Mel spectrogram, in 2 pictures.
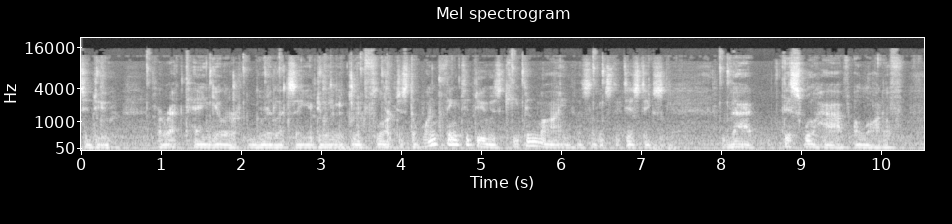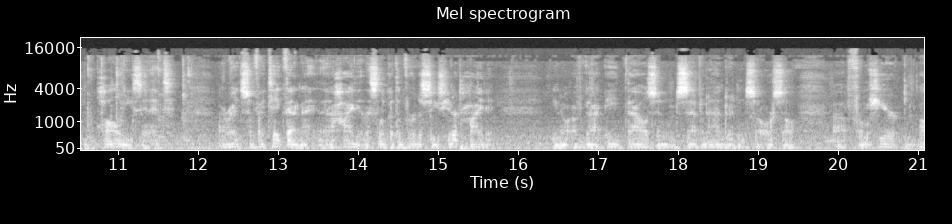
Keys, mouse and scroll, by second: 0.0 shift+a, 0.8 click, 2.0 shift+middle click, 2.4 middle click, 3.1 a, 3.5 shift+middle click, 5.4 click, 7.2 alt+a, 7.9 click, 10.3 scroll up 2, 10.6 shift+middle click, 11.3 scroll up 1, 11.5 shift+middle click, 15.3 h.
